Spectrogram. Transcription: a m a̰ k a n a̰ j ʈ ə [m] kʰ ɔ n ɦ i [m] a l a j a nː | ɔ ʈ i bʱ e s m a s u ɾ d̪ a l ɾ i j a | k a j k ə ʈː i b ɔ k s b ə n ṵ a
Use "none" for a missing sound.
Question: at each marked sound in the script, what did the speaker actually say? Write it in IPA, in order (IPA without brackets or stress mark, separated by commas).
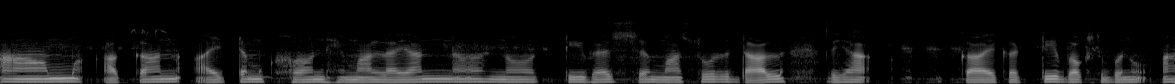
m, m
